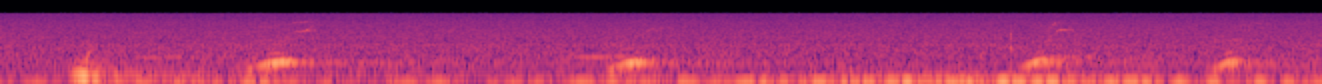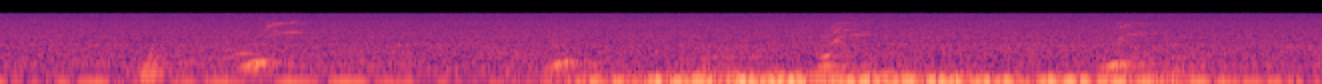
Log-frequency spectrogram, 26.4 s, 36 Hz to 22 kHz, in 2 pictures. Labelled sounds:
2.9	3.2	humpback whale, 1.8 to 2.4 kHz
10.5	10.8	humpback whale, 1.9 to 2.3 kHz
15.9	16.3	humpback whale, 1.7 to 3.8 kHz
21.5	21.9	humpback whale, 1.4 to 4.0 kHz

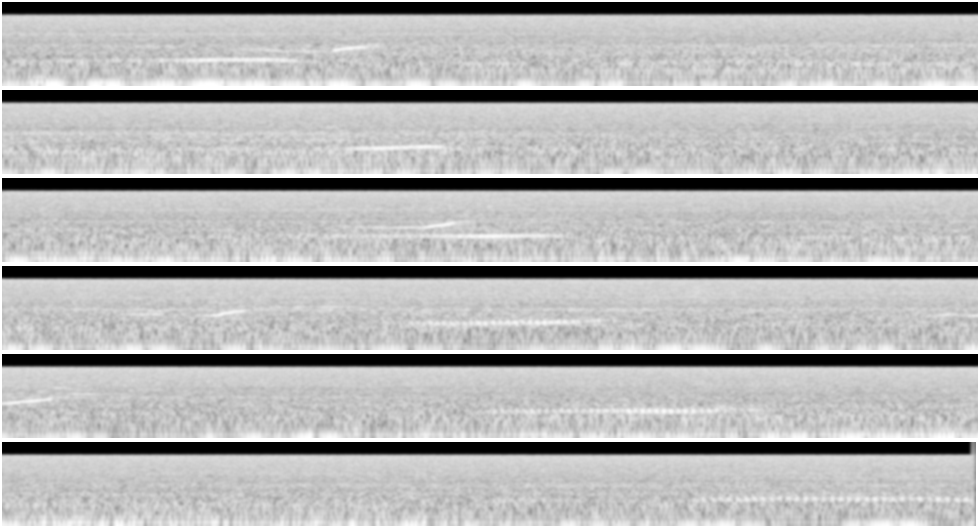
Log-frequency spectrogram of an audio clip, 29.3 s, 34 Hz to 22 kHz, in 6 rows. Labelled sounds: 19.9	20.2	humpback whale, 0.96 to 1.1 kHz

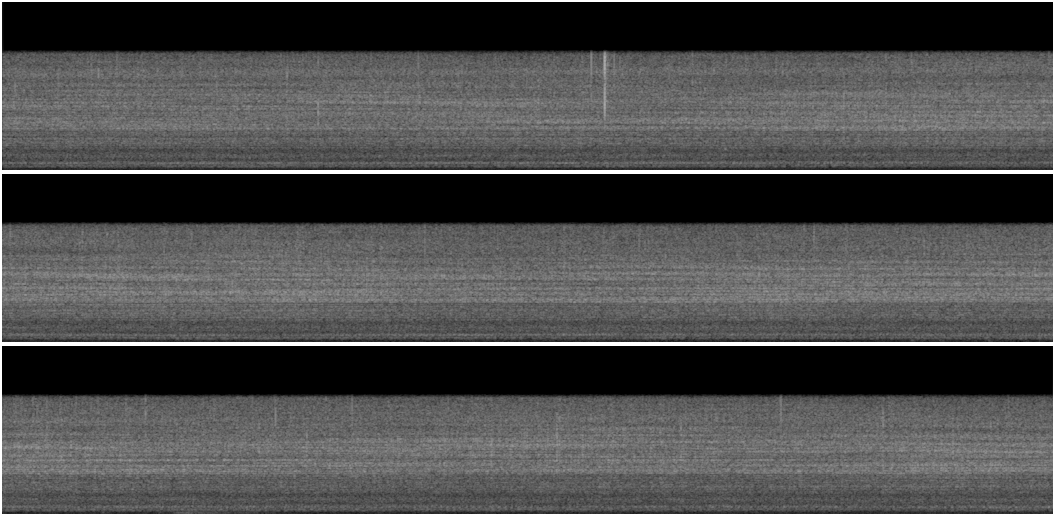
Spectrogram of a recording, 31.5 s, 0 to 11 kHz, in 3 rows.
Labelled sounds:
11.2	11.5	vessel noise, 4.2 to 4.4 kHz

